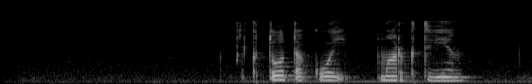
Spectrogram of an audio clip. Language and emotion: Russian, neutral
